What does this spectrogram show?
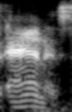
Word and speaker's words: anise: I thought it was star anus. That's what I used to say. But I think it's anise. I think it's honestly anise. That's how you say it.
